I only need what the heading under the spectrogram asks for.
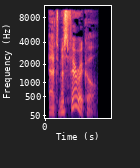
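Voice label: "atmospherical", English, uk British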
